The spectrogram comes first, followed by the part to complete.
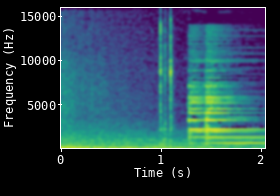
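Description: Subscribe-button animation sound effects: a quick double mouse click about a second in, then a bright bell chime that rings on over a low rumble.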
